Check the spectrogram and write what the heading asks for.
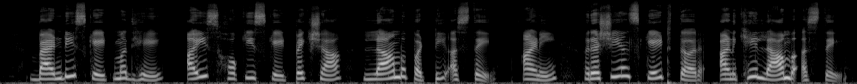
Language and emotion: Marathi, neutral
